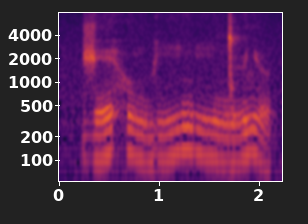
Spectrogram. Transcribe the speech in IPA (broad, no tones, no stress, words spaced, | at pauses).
ʒehu mbiː ŋiːŋ͡ǀʉlʲɵ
